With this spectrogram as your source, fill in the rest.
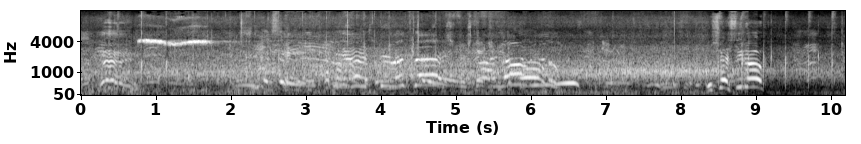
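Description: Young men shout and cheer nearby outdoors.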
